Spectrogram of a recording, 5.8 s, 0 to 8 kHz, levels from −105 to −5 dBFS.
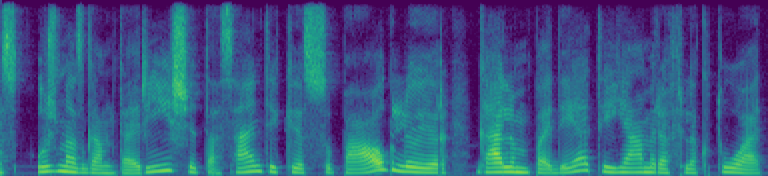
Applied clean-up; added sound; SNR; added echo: none; none; none; none.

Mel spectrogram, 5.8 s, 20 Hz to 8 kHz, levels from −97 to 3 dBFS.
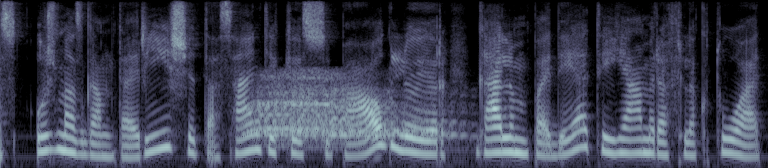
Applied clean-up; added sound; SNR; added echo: none; Animal; 9 dB; none.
